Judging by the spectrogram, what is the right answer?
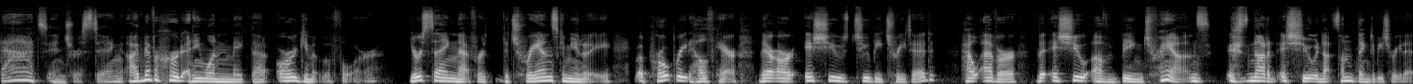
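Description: A man with a plain, everyday voice speaks at a moderate pace with a fairly high pitch. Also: ordinary pitch variation. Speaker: podcast host. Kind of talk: podcast interview host.

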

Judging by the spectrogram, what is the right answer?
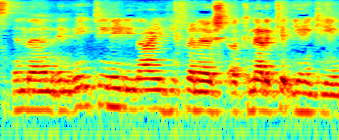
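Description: Fairly even intonation over light background noise, with audible room echo. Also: man. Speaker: speaker. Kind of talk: lecture. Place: meeting room. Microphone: camera far.

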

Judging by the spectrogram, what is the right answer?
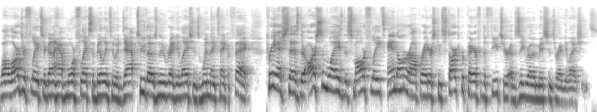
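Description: With hardly any pauses, a man speaks at a fairly quick pace in a high pitch with ordinary pitch variation, audible room echo and a quiet background. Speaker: trucking news show host. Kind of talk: scripted news presentation. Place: home room.

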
